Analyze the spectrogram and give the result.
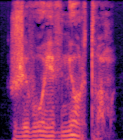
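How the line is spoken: Whisper. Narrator (Russian): прошептал док Блейн, на его лбу выступил холодный пот

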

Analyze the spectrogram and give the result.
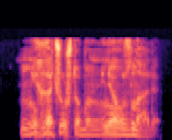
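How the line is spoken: Grumbled. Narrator (Russian): буркнул он

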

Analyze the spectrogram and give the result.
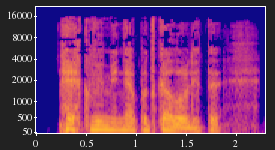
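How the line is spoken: Involuntary laughing. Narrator (Russian): невольно рассмеялся я

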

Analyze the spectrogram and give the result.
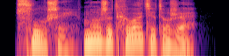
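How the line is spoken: Weary. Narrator (Russian): устало проговорила

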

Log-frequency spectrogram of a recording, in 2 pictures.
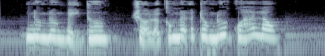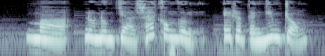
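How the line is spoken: Frightened. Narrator (Vietnamese): Cung nữ sợ hãi

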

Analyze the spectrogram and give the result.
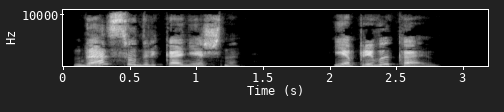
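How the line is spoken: Laughing answer. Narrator (Russian): Чтобы доставить ему удовольствие, я ответила, смеясь

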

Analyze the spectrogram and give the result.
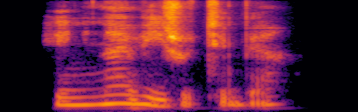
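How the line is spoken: Quiet whisper. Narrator (Russian): Я схлипнула и зарылась лицом в подушку, тихо прошептала

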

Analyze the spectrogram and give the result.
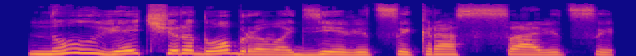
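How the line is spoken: Slightly hissing voice. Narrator (Russian): произнес он чуть шипящим голосом

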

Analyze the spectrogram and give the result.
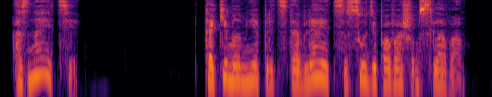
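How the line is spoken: Warm, cordial question. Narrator (Russian): спросила она сердечным тоном

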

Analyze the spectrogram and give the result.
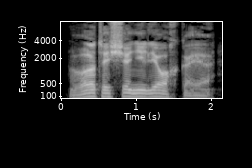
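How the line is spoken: Warden's heavy sigh. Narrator (Russian): тяжело вздохнул надзиратель

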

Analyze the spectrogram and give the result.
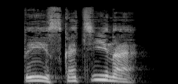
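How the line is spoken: Hissed. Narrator (Russian): прошипел Рэп

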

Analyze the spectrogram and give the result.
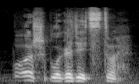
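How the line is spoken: Moaning. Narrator (Russian): Простонал Антар

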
